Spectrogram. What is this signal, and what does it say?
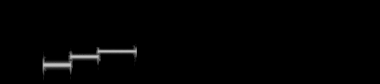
Telephone call progress tone (North American plan), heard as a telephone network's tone, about 910, 1370, 1800 Hz. Special information tone.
